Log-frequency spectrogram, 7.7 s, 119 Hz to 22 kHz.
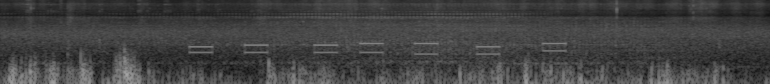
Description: DTMF, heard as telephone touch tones, dialled by hand, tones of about 230 ms, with phone line noise and the noise of a residential street. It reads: 788964#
